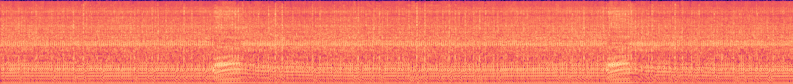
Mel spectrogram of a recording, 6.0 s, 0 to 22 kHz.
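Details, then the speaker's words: Ryobi SS30 30cc two-stroke trimmer before a low-jet carburetor adjustment: a buzzy idle, and two throttle blips rise only briefly before sagging back; the engine bogs on throttle. "so I've got the ryobi s s30v trimmer here and it's been running really bad just bogs out whenever I give it throttle"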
